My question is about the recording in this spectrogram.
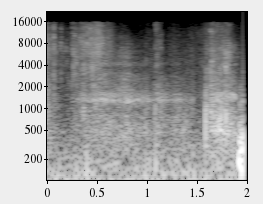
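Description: Footsteps of a person walking over dry, leaf-strewn ground, faint and irregular.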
